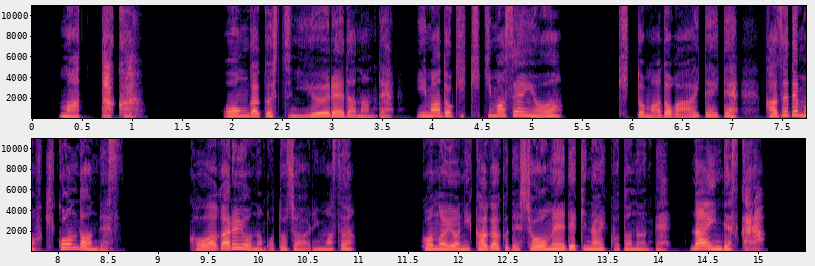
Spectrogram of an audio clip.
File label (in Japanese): クールな理系女子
